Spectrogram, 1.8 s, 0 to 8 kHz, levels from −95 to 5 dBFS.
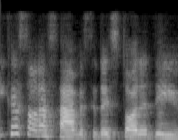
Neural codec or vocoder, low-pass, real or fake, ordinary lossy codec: codec, 16 kHz, about 1 kbps, DyCAST, with the encoder's durations; 7.2 kHz; fake; MP3, 64 kbps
